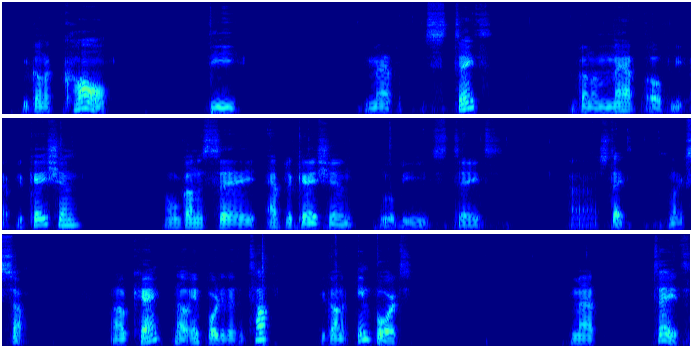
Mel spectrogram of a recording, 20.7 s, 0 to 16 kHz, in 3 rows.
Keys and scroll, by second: 14.1 super+z, 18.1 alt+super+l.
